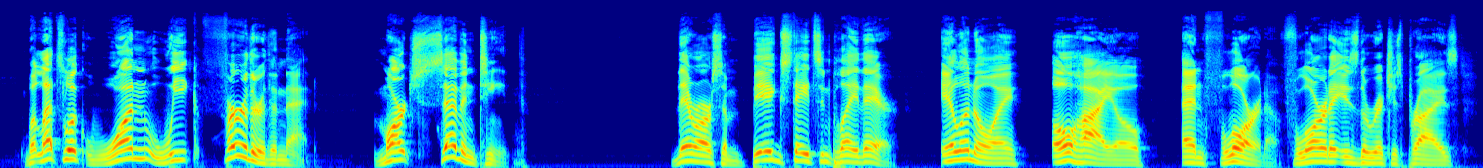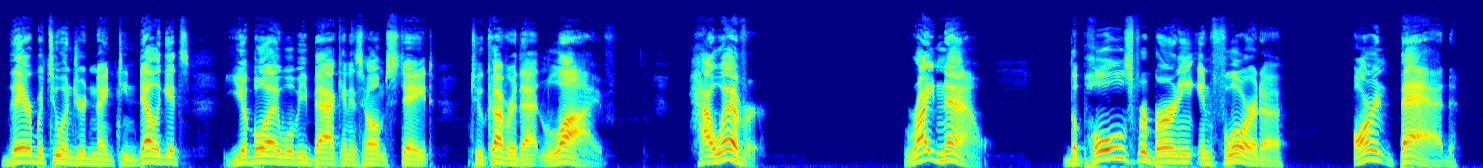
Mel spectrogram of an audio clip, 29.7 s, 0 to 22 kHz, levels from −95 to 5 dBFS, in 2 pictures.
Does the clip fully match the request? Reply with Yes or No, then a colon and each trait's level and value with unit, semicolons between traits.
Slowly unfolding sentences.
Yes: slow, 110 wpm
